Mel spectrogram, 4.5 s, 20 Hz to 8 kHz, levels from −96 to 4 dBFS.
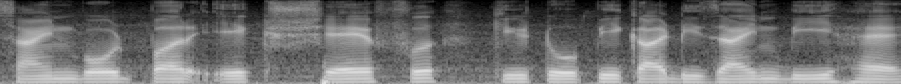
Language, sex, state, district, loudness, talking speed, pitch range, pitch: Hindi, male, Gujarat, Valsad, -15 LUFS, 145 wpm, 110-115 Hz, 110 Hz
